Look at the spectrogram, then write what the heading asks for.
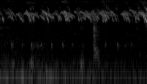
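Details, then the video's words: Baby chicks eight days old peeping steadily, a flock of thin, high, falling notes packed closely together, with a faint low hum and one brief click in the middle. "Chicks Chirping Sounds - Baby Chicken Sounds"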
